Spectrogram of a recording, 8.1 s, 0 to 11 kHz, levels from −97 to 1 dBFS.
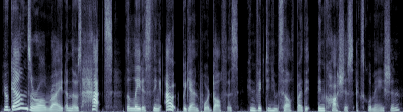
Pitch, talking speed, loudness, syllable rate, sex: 200 Hz, 155 wpm, -24 LUFS, 4.8 syllables/s, female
